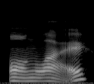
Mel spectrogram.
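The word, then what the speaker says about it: 旺來: In the Hokkien dialect, the word for pineapple is Ong Lai. Okay. Phonetically, that sounds identical to the phrase for fortune arrives or prosperity comes.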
